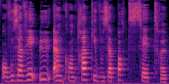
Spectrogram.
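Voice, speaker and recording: In an unhurried mid-range voice, a middle-aged tarot reader with a non-native French accent gives an informal reading. Her speech is hesitant and full of fillers, broken up by delighted exclamations over the cards.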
